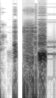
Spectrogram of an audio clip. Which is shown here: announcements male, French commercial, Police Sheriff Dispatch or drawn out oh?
Police Sheriff Dispatch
